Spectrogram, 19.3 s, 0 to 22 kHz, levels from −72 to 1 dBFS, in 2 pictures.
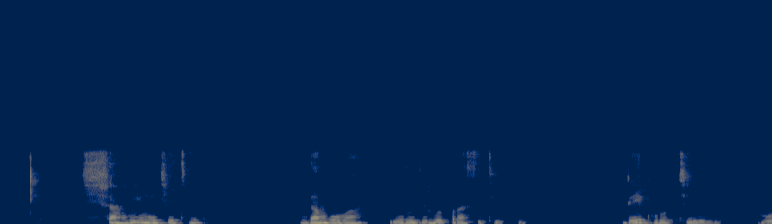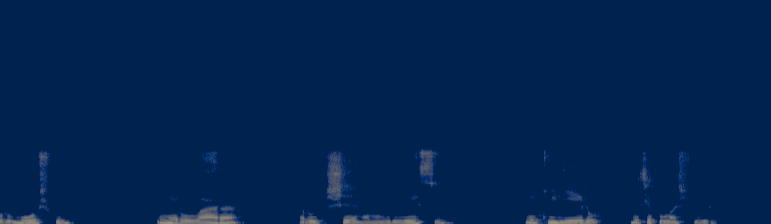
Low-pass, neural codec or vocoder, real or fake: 7.2 kHz; codec, 16 kHz, 4 kbps, X-Codec, HuBERT features, trained on balanced general audio; fake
